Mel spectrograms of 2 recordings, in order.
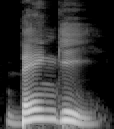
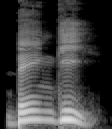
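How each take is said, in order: The two takes are said the same way.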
